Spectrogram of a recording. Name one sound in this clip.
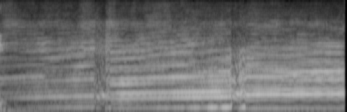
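A racing motorcycle engine screams at high revs, dipping briefly with each gear change.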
